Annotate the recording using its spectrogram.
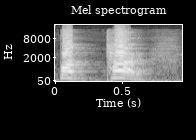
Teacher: बोलते समय आपके मुंह से दोनों महाप्राण ध्वनियों का उच्चारण हो रहा है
